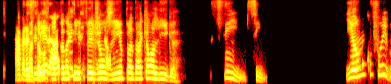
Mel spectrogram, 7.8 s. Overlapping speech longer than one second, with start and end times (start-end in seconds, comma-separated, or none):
0.5-2.2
